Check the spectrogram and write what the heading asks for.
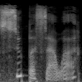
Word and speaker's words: Supasawa: And then I used a little dash of a thing that's called supasawa. I'm saying it how it's spelled, S-U-P-A-S-A-W-A.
